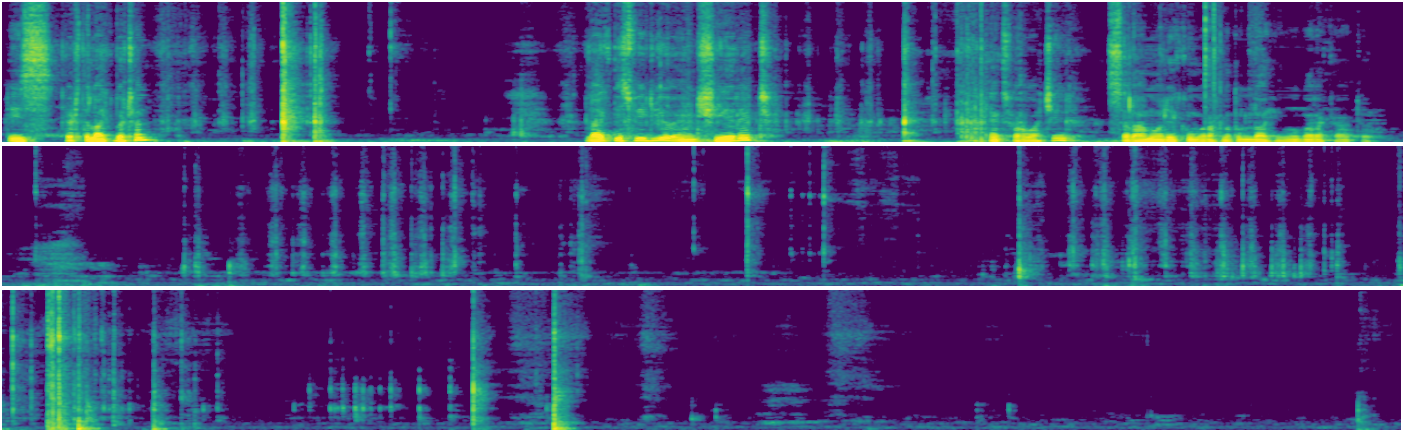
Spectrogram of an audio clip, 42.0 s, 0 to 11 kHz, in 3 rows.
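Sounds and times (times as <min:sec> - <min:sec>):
plastic controller and tools handled: 0:00.1 - 0:03.4, 0:05.1 - 0:10.8, 0:11.6 - 0:12.4, 0:15.8 - 0:20.0, 0:23.9 - 0:30.2, 0:31.0 - 0:33.8.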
